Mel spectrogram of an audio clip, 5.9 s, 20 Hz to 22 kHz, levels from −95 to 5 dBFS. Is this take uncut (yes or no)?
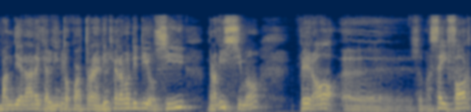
no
